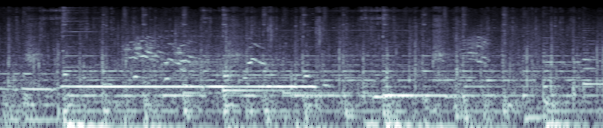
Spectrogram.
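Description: Horse in the video game Assassin's Creed Odyssey, with steady clip-clop hoofbeats and a whinny over layered game music, and a player talking intermittently.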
